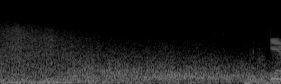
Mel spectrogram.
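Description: Warship gun salvo in World of Warships, with the heavy gunfire of the cruiser Chikuma as a loud, sustained rumbling blast with a dense roar and no talk.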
